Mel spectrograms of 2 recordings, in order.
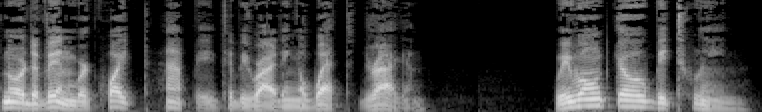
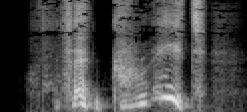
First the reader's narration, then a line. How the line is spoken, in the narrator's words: he exclaimed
